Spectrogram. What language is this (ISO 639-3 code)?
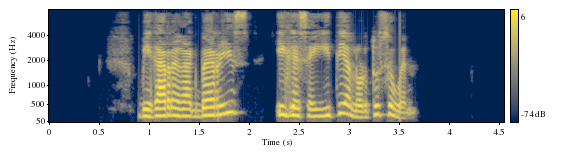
eus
